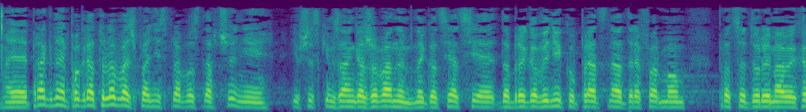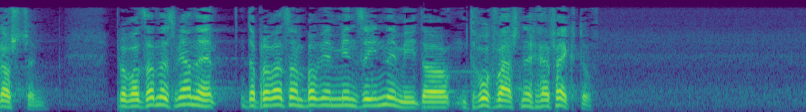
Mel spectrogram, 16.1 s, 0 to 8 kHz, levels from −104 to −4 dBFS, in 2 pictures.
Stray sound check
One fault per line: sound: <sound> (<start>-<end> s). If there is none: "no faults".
no faults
